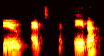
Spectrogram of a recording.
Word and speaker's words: Deus Ex Machina: And finally, the title is pronounced Deus Ex Machina, and it means ghost in the machine.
